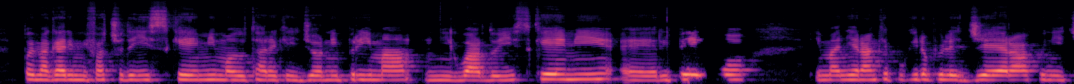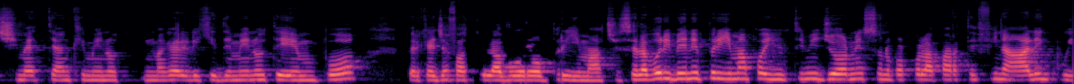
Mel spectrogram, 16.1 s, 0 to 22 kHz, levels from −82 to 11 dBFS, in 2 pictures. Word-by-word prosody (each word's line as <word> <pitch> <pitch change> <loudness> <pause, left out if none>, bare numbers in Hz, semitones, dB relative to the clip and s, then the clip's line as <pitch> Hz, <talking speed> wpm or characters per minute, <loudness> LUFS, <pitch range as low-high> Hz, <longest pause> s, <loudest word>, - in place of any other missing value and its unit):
Poi, 235 - 0
magari, 220 0 +4
mi 215 -1 0
faccio 220 +1 -4
degli 220 0 -1
schemi, 220 0 0
in 225 - 0
modo 205 -1 +1
tale 210 0 -2
che 210 - -9
i 205 - -3
giorni 210 +1 -2
prima 215 -1 -2
mi 205 0 -3
guardo 200 0 +1
gli 200 +1 -3
schemi 245 +3 +3
e 200 -1 -2
ripeto, 230 +2 +1 0.5
in 215 - -4
maniera 220 +1 +1
anche 220 +3 -1
pochino 235 +1 -3
più 235 +1 -3
leggera. 215 0 +3
Quindi, 215 -2 -6
ci 215 +1 -8
mette 215 +1 -3
anche 210 +1 -5
meno 205 -1 -4
magari 205 +1 -1
richiede 205 0 -5
meno 215 +2 -1
tempo, 225 +4 0 0.3
perché 205 0 -4
hai 205 - +1
già 210 - -2
fatto 210 -1 -3
un 215 - +1
lavoro 205 0 +3
prima. 200 -3 -2
Cioè, 185 +1 -14
se 195 - -3
lavori 260 +5 +6
bene 265 +2 +4
prima, 265 -1 +1
poi 265 -1 +1
gli - - 0
ultimi 255 +3 -3
giorni 250 +1 +3
sono 245 -2 -5
proprio 230 +1 -4
la 225 -1 +2
parte 225 0 -4
finale 235 -2 0
in 250 -1 -2
cui 225 -4 -8
220 Hz, 210 wpm, -21 LUFS, 210-230 Hz, 0.5 s, lavori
